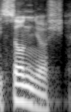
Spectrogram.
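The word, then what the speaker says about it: sonhos: I made a mistake and they said no it's definitely Sonos dreams and I said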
